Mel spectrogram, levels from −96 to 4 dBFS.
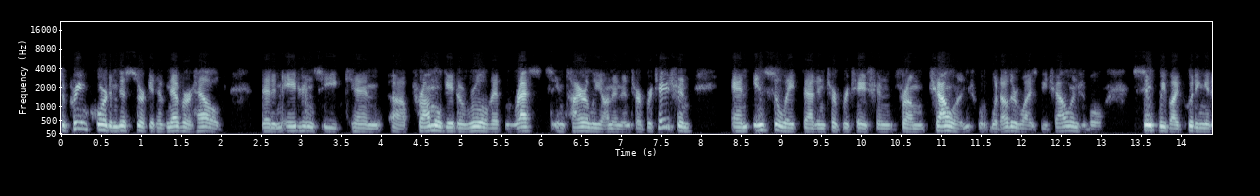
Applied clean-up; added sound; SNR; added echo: none; none; none; none.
